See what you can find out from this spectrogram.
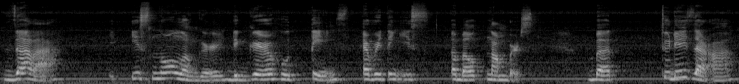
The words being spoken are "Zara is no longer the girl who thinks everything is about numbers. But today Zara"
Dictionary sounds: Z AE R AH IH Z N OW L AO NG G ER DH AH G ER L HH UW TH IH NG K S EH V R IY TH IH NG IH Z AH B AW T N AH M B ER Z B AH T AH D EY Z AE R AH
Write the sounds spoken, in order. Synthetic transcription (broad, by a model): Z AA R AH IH S N OW L AO NG G ER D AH G ER L HH UW T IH NG K S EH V R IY T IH NG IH S AH B AW T N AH M B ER S B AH T AH D EY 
